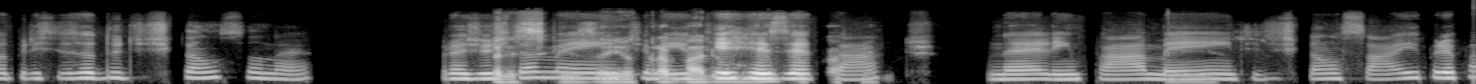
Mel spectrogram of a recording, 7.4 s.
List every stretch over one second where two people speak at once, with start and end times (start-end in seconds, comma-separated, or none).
2.5-4.4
